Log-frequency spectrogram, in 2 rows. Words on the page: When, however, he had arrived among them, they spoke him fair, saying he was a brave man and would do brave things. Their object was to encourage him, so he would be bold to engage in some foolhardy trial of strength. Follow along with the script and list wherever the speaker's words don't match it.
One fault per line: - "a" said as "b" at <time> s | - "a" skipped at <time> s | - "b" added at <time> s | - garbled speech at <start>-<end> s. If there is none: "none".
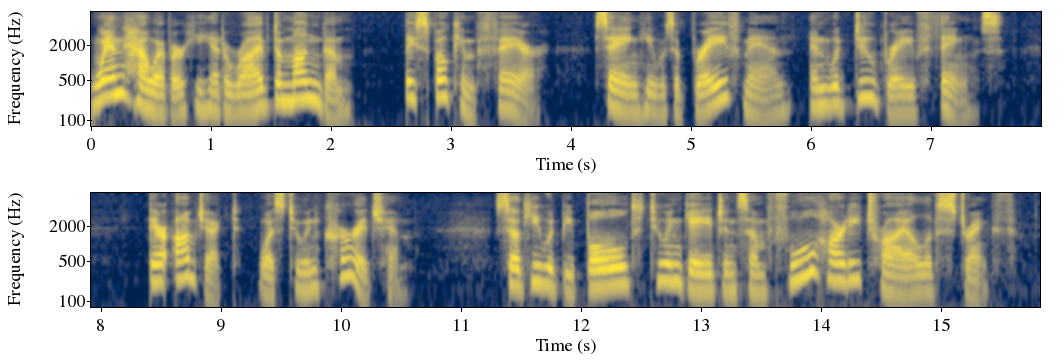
none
